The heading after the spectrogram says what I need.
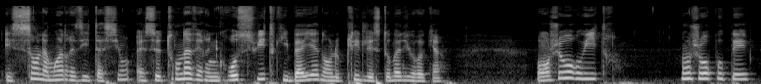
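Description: A woman reading a children's tale aloud, calm and steady, with a lift of expression at lively moments. Her voice sits at an ordinary middle pitch. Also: quick pace, few pauses. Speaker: storyteller. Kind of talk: children's story read aloud.

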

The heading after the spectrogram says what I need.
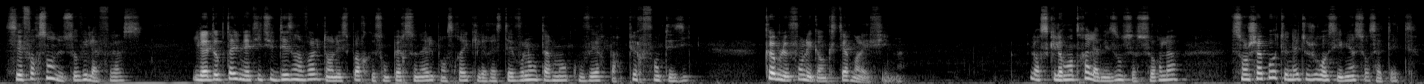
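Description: A woman narrating a children's novel in a measured, expressive storytelling manner. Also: medium pitch. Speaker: audiobook narrator.

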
